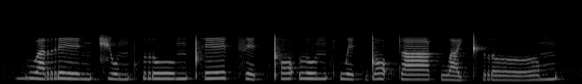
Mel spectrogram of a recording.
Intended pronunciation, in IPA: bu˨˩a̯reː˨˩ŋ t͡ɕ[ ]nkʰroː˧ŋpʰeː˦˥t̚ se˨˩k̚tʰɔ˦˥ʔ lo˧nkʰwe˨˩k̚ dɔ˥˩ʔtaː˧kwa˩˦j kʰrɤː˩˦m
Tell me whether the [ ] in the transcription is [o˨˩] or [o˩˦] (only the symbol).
o˩˦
